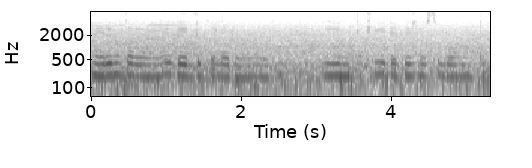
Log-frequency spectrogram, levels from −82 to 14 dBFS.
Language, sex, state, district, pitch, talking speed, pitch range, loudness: Telugu, female, Andhra Pradesh, Guntur, 190 Hz, 125 wpm, 185-200 Hz, -33 LUFS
